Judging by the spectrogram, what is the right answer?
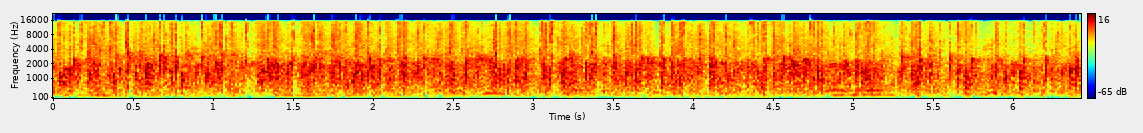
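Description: Audience applauding: many hands clapping steadily in a meeting room, with a few voices mixed in.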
